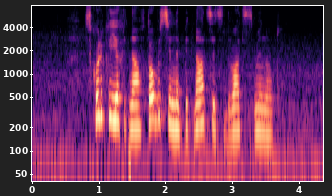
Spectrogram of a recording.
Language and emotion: Russian, neutral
